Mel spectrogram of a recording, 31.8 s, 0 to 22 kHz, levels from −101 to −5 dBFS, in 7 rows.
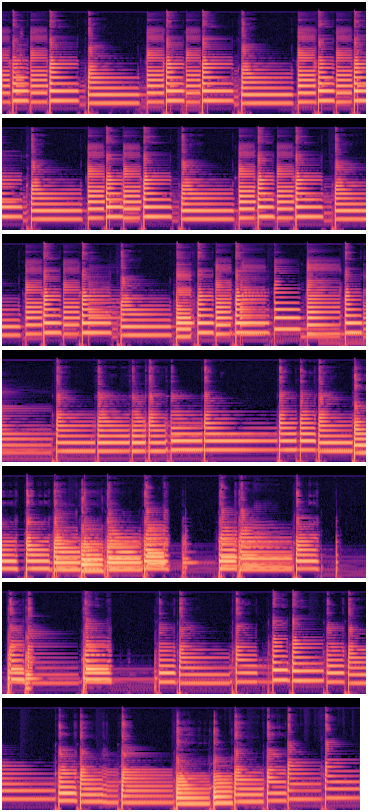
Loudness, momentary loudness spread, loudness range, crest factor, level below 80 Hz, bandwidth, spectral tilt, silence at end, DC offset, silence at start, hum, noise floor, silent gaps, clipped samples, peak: -21 LUFS; 9 LU; 4 LU; 22 dB; -50 dBFS; 16.5 kHz; -4 dB/octave; 0 s; under 0.1%; 0 s; none; -48 dBFS; none; under 0.1%; 0 dBFS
